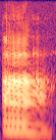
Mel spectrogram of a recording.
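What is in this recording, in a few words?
unrounded open front a; lausanne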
